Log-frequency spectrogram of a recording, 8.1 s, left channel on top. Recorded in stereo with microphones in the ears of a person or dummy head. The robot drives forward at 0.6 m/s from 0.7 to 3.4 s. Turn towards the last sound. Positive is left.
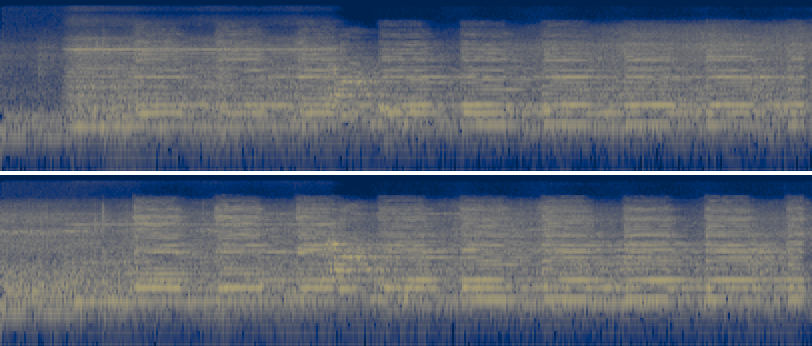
turn(degrees=-70)  # may be behind; listen again after turning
